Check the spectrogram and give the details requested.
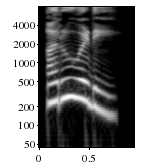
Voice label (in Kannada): "ಅರವುಡಿ", Kannada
